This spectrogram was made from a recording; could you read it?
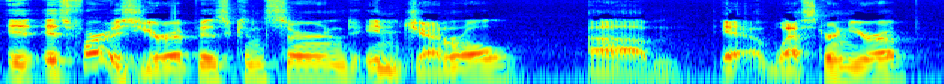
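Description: A man's voice: medium pitch, animated, normal speed. An American man answering questions in a casual chat, rambling with many fillers and swearing freely. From United States. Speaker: interviewee.

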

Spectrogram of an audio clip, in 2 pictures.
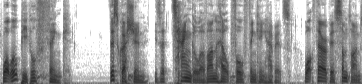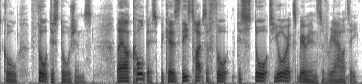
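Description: A man hosting a podcast, delivering a scripted, reflective monologue in a deliberate, explanatory way that addresses the listener directly. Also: low-pitched, animated, dry recording, studio quality. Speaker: podcast host.

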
